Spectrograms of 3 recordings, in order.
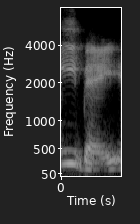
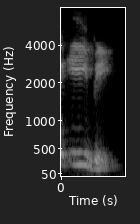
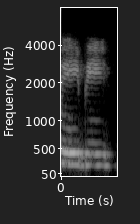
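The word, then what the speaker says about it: Ebey: It's not eBay, it's E-B-E-Y. Dustin Abey, maybe.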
